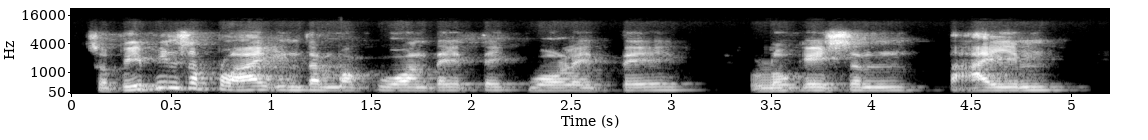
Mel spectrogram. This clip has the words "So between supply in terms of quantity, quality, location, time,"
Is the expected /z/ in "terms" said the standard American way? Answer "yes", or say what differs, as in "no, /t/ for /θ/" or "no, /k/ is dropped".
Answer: no, /z/ is dropped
